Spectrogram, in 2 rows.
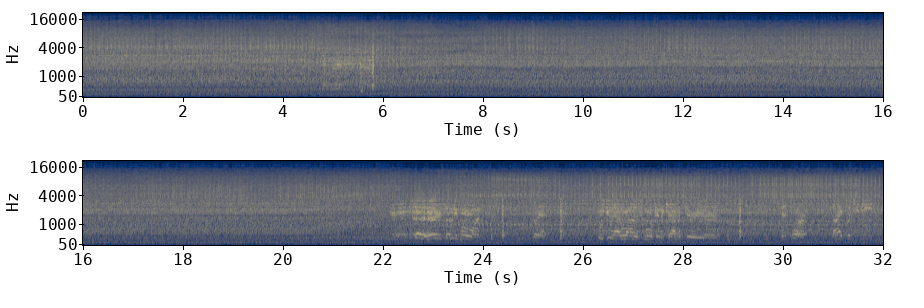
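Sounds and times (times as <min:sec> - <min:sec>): fire truck engine idling: 0:00.0 - 0:32.0
high whine: 0:04.5 - 0:05.9.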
